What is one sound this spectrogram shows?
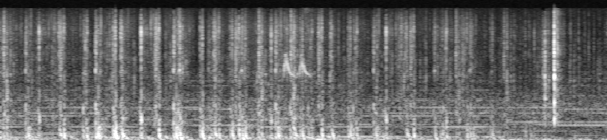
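Horse hooves gallop over the ground.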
